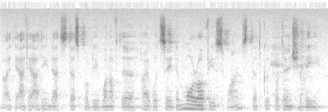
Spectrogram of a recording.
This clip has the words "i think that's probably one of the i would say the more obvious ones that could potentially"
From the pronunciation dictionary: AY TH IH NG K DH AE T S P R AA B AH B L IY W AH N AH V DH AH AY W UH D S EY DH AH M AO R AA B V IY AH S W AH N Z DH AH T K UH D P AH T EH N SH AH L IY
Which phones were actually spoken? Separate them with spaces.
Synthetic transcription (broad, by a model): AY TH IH NG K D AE T S P R AA B AH B L IY W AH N AH V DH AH AY W UH D S EY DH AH M AO R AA V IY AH S W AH N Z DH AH T K UH D P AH T EH N SH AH L IY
